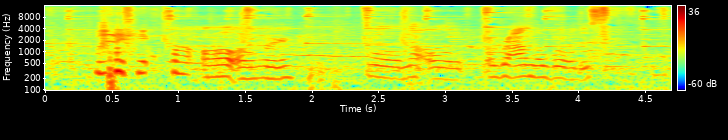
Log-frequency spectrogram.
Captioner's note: laughs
